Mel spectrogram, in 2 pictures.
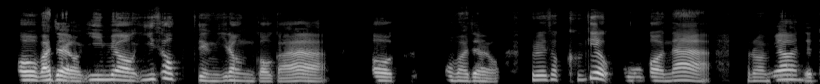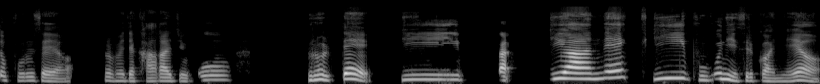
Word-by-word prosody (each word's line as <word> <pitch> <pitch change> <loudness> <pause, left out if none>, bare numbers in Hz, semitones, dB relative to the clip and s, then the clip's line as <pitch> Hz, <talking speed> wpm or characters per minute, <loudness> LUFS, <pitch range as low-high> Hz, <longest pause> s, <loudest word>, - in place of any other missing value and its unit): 어, 205 -1 +6
맞아요. 195 -4 +6
이명, 215 -4 +3
이석증 230 - -2
이런 175 -2 -3
거가. 145 +1 0 0.4
어, 180 -2 +2
그 165 - -18 0.4
어, 190 - -7
맞아요. 165 -5 -2 0.3
그래서 210 +1 -1
그게 225 +6 +1 0.2
오거나 175 0 -1 0.3
그러면 200 +7 0
이제 160 - -5
또 200 - -6
부르세요. 170 -6 -7 0.3
그러면 165 -2 -8
이제 155 -1 -6
가 150 0 -8
가지고 165 +7 -5 0.7
그럴 205 0 0
때 250 +4 +4 0.3
귀 225 0 -3 0.3
그러니까 190 -1 +2 0.3
귀 275 +3 +4
안에 270 +5 +7 0.2
귀 290 +3 +1
부분이 230 +2 -1
있을 165 0 -6
거 160 0 -5
아니에요. 150 +6 -2
190 Hz, 250 characters per minute, -23 LUFS, 165-220 Hz, 0.7 s, 안에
